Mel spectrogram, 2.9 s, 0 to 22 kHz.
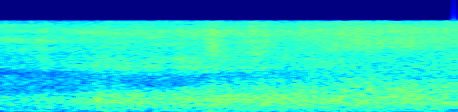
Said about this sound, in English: There are some surfer, small waves. I'm checking a wave. Can you hear wave sound? It's 16 degrees, beautiful day.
